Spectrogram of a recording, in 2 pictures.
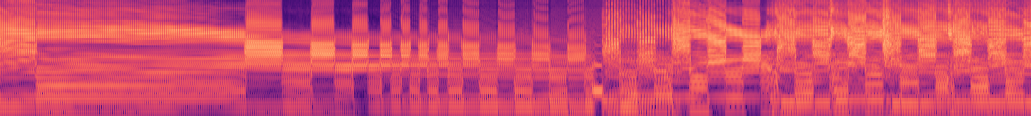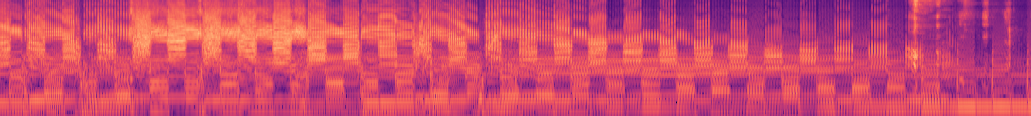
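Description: A distorted bass line played through a filter pedal, chopped on and off by a fast square-wave LFO into a steady stuttering rhythm, loud and continuous with no voices.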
